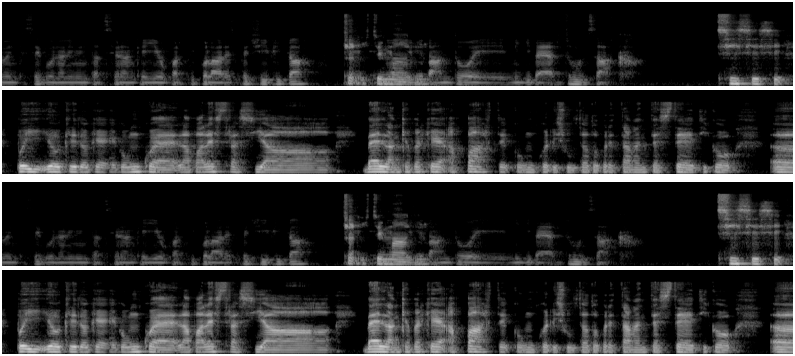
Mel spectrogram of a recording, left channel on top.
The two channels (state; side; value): normal; both; correlation 0.84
